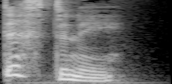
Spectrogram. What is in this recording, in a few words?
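"destiny", British English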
